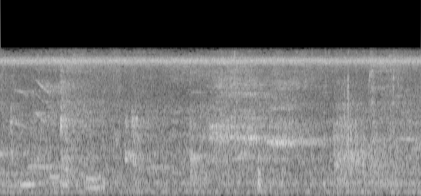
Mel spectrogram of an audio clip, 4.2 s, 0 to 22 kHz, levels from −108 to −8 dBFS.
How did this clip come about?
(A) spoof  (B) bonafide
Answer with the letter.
B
